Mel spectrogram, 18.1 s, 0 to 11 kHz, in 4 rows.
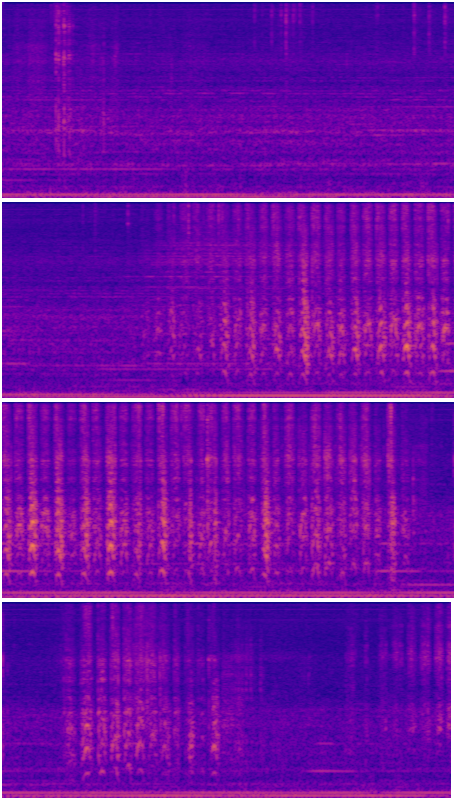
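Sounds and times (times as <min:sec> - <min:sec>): steady low hum: 0:00.0 - 0:18.0
hand tool scraping wood: 0:06.0 - 0:13.2, 0:14.2 - 0:16.1.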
